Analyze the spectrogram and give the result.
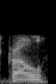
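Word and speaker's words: Crowle: Phil's in, I don't know how you pronounce it, Crowell, is it, in Lincolnshire? Hello, Phil. Hi, yeah, it's Crowell.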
